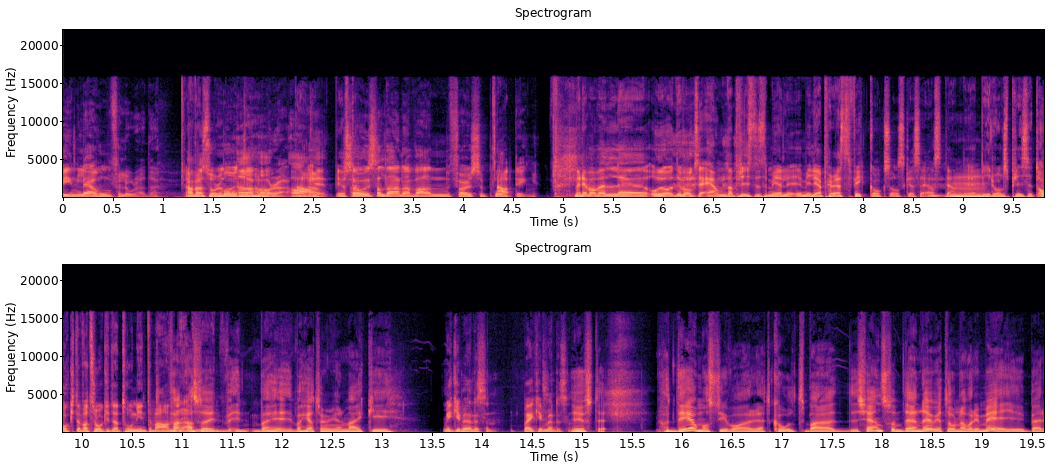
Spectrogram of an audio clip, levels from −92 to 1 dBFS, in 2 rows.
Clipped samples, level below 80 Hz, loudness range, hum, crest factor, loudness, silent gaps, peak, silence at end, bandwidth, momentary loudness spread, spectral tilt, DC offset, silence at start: under 0.1%; -42 dBFS; 2 LU; none; 14 dB; -19 LUFS; none; -6 dBFS; 0 s; 16 kHz; 7 LU; -5.5 dB/octave; under 0.1%; 0 s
